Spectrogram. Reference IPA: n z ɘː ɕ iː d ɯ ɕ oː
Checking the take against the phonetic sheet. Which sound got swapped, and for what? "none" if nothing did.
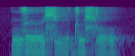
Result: none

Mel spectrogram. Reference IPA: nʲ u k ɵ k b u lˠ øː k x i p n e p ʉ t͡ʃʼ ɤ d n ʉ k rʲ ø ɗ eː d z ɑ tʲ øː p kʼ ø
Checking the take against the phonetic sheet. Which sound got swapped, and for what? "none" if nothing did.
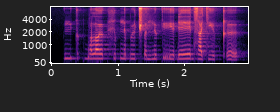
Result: ɤ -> ɵ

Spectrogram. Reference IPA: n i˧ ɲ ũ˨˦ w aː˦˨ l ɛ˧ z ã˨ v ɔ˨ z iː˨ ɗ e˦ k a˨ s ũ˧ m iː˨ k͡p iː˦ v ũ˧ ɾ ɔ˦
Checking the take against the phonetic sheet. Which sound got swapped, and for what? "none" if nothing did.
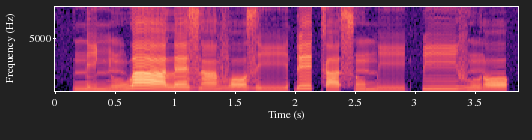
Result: none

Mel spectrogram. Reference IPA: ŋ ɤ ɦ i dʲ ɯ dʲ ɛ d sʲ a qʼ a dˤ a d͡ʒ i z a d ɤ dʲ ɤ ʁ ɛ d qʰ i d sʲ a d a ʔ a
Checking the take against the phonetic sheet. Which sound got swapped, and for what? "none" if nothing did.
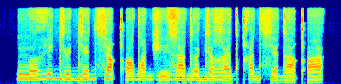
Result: ʔ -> qʼ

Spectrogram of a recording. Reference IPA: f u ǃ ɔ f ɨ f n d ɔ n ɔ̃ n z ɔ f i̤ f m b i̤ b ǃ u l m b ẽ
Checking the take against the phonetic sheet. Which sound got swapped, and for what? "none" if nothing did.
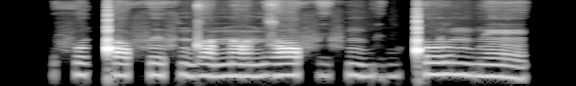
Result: none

